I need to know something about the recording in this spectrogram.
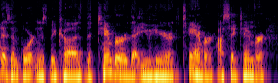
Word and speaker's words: timbre: important is because the timbre that you hear, I still can't say it right. It bothers me that it's spelled T-I-M-B-R-E. Definitely looks like timbre or timbre. Spanish Joe knows what I'm talking about.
